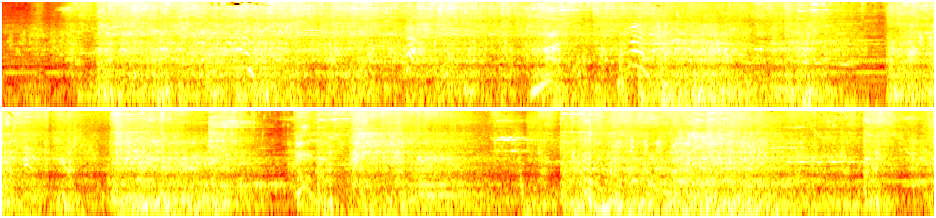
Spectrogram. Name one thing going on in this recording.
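Game characters clash with blasts and magic spell effects.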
